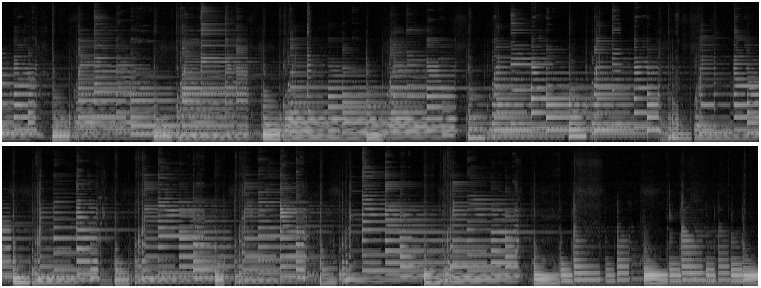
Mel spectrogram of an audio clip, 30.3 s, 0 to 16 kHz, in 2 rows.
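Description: Electric guitar with P-90 pickups strumming a palm-muted chord pattern, starting on an E minor barre chord, with the chord changing every second or two. Near the end it moves to a quicker pattern of single notes.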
